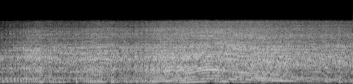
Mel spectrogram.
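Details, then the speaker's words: Gilera DNA 125 two-stroke scooter revving after long storage, running rich premix: crisp, ringing two-stroke note that climbs smoothly with the throttle and drops back cleanly, with no misfire or knock. Normal two-stroke revving. "yes i love a two-stroke sound brilliant i reckon this is a quick little bike as well"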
